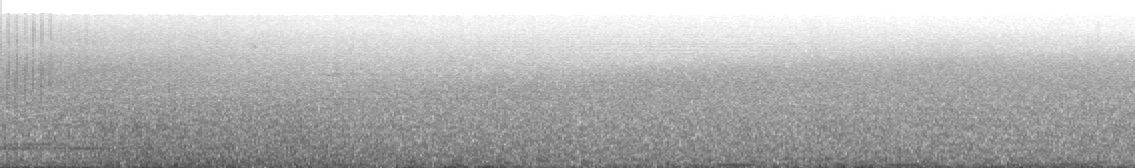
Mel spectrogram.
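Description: Steady rushing noise of ocean surf breaking on a beach, with wind on the microphone.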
